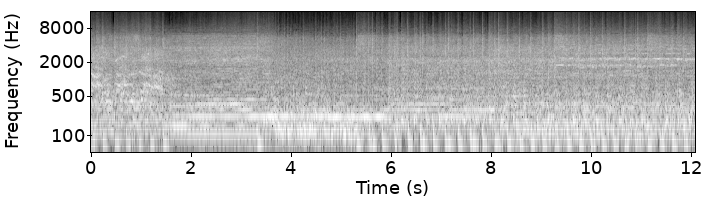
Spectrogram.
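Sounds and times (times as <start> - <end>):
bass guitar: 0.0 - 12.0
distorted electric guitars: 0.0 - 12.0
driving drums: 0.0 - 12.0.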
